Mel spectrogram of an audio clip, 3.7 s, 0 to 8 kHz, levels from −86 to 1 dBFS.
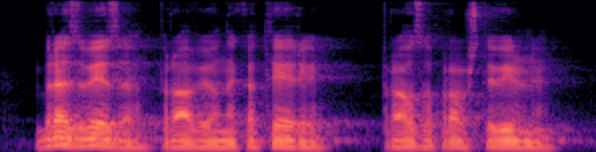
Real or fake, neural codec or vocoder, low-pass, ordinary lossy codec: real; none; none; none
